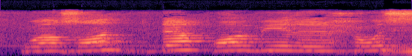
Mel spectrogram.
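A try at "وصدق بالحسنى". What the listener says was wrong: Jangan wasan, jangan masuk hidung. Wa saddaqa, jelas dari sini. Wa saddaqa.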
